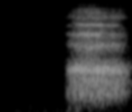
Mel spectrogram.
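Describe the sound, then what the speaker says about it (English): A single deep cleansing breath, a long steady airy inhalation or exhalation lasting about half a second, close and clear in a quiet room with no talking. "take a couple of those deep cleansing breaths that we did before."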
